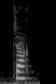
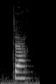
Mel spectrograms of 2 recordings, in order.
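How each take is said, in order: No difference in how they are said.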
